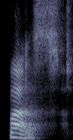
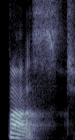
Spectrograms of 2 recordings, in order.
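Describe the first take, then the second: Both takes have the same delivery.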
